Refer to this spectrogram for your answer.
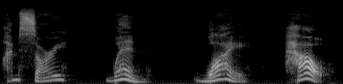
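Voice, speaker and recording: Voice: medium pitch, animated, drawn-out words, sharp tone, breathy edge, exaggerated voice. A narrator voicing a commanding, curious woman village leader with a direct, questioning manner in a read-aloud story. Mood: astonished.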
